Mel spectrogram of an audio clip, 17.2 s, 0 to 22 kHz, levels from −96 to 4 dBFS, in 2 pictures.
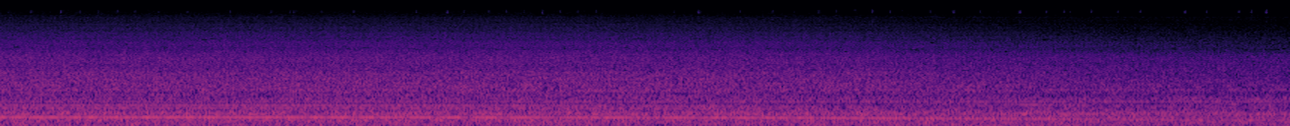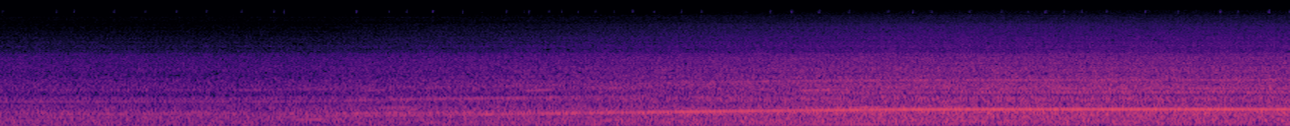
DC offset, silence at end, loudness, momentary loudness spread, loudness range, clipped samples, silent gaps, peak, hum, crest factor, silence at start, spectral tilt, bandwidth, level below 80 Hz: under 0.1%; 0 s; -42 LUFS; 12 LU; 11 LU; under 0.1%; none; -26 dBFS; none; 16 dB; 0 s; -5 dB/octave; 16 kHz; -58 dBFS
